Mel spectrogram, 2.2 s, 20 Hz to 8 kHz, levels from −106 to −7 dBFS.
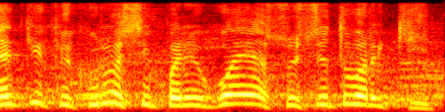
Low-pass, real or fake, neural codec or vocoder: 7.2 kHz; real; none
